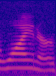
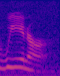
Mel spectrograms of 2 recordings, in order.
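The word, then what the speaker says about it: Weiner: over to me and my doctor's name is dr. Wyner but it's spelled WEEI and ER and I'm a mom and where I'm from that's pronounced wiener so she then goes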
